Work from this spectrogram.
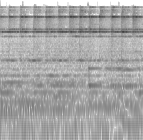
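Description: A Salvation Army hand bell rung at a holiday donation kettle, a steady stream of bright metallic rings with shimmering high overtones repeating continuously, fairly close and heard alone.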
